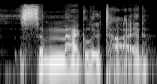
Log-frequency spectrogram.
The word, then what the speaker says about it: semaglutide: Semaglutide.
